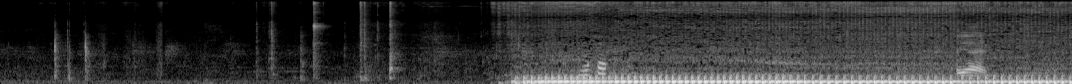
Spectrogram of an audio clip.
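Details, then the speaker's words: Yamaha NMAX version 2 brought in for a noisy engine; after the cam chain tensioner check and refit, the scooter starts and idles with a steady, even beat, quiet again, slightly louder only with the throttle held open. "Soin niyo tahimik na ulit yung makina niya. So medyo maingay lang gawa ng naka-open 'tong throttle."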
